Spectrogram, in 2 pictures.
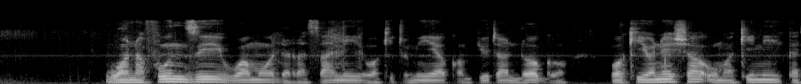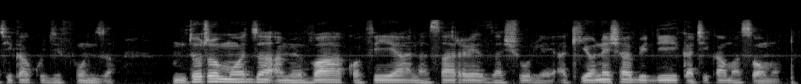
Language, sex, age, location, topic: Swahili, female, 18-24, Nairobi, education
